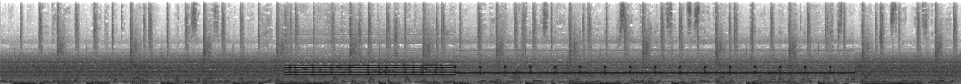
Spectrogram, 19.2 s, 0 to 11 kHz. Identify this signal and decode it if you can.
Weather fax (radiofax), 120 lines a minute, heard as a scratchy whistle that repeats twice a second, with radio static.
